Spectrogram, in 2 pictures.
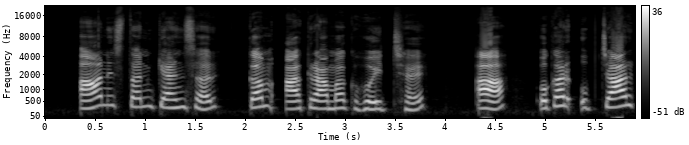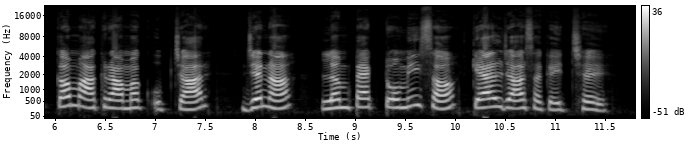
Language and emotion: Maithili, neutral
